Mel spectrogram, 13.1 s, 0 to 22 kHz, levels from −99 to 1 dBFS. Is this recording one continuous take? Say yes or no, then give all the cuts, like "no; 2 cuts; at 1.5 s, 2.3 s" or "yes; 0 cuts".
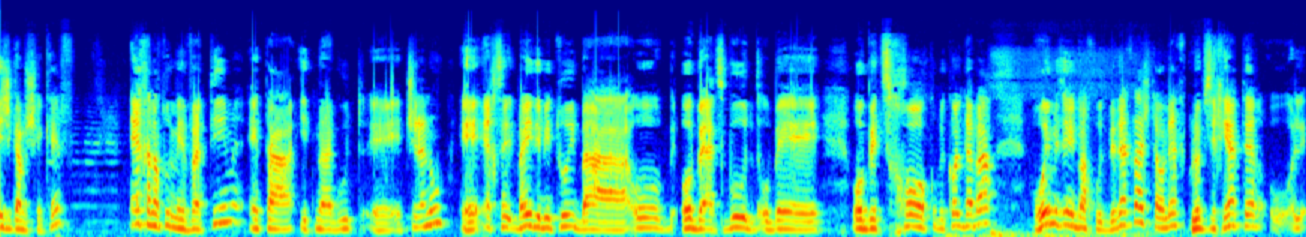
no; 7 cuts; at 1.7 s, 4.1 s, 4.5 s, 6.8 s, 7.6 s, 9.3 s, 11.8 s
